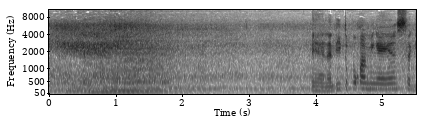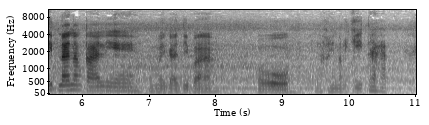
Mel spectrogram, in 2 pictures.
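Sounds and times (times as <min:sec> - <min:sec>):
vehicle passing by: 0:00.0 - 0:11.0.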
